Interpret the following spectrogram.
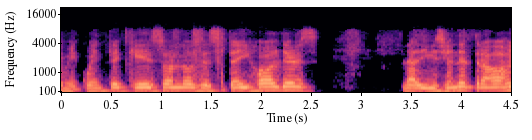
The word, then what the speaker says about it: stakeholders: Se pronuncia stakeholders, stake.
